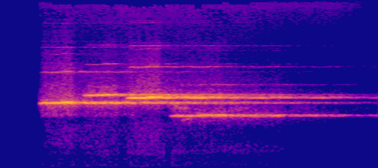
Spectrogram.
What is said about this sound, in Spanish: Si no lo habéis hecho aún, aprovechad ahora mientras ponemos nuestra cabecera, el tradicional silbido del sinsajo.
